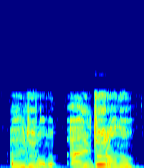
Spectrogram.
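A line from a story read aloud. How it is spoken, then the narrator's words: Screaming. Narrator (Turkish): diye haykırmasını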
